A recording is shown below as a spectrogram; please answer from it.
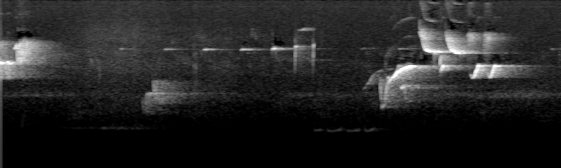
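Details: Sub-adult grey bunting at Togakushi's Kagami Pond, singing in turn with a Siberian blue robin; scattered soft notes lead to a loud rising whistle and jumbled high chirps near the end.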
